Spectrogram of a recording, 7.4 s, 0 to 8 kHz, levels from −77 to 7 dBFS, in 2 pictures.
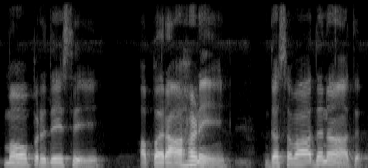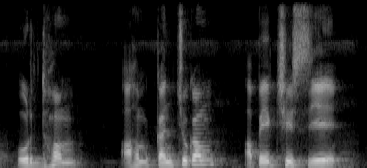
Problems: background conversations at intervals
